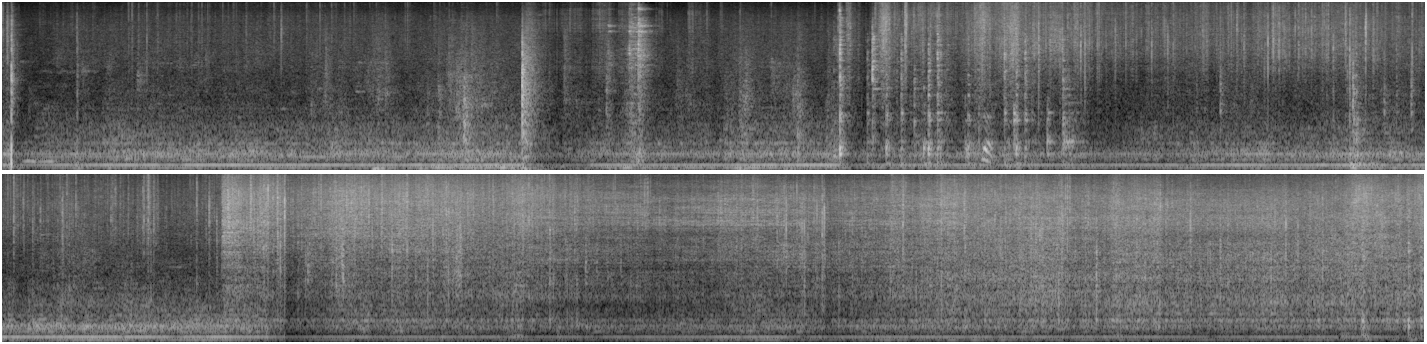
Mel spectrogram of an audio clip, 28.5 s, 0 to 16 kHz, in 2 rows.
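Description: Stir-frying in a hot pan: knocks and clatter of utensils over a steady low hum, then about 16 seconds in a loud sizzle starts suddenly and keeps going as food hits the hot oil and is stirred.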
